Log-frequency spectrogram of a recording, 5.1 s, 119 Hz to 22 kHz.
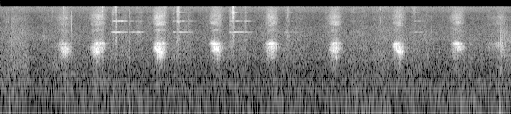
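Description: Worn front wheel hub bearing from a 2016 VW Jetta turned by hand, giving about nine faint short scrapes at just under two a second. This slight noise is the sign of the worn bearing that is being replaced.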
